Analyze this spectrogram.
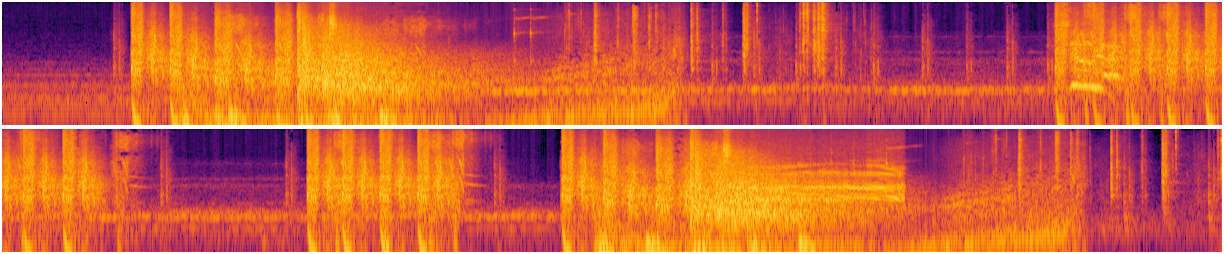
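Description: Gunfire rings out in loud bursts that echo around hard walls.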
